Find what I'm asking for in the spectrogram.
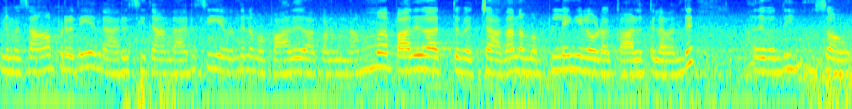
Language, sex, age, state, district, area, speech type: Tamil, female, 30-45, Tamil Nadu, Pudukkottai, rural, spontaneous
